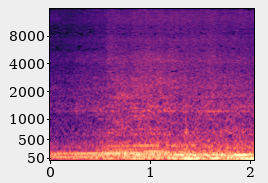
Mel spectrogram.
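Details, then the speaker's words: Toyota RAV4 after repairing wire that caused crank-no-start: engine starts, low steady note picks up and holds without misses or stalling; normal start. "Ayan, umandar na. Okay, so check natin yung engine bay."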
